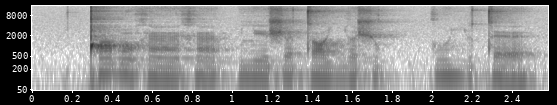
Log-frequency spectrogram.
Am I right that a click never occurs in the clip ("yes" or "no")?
no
